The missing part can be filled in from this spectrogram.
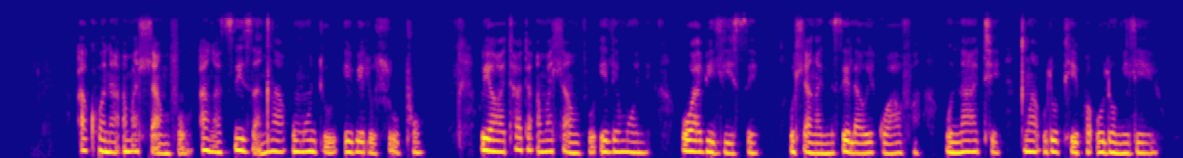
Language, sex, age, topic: North Ndebele, male, 36-49, health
